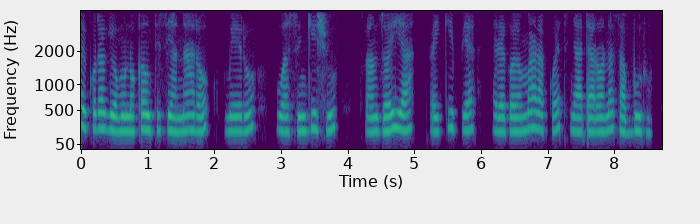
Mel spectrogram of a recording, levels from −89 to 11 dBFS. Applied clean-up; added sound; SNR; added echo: none; none; none; none.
